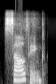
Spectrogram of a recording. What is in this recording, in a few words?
"southing", Indian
